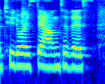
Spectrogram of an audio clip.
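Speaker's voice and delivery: normal talking voice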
